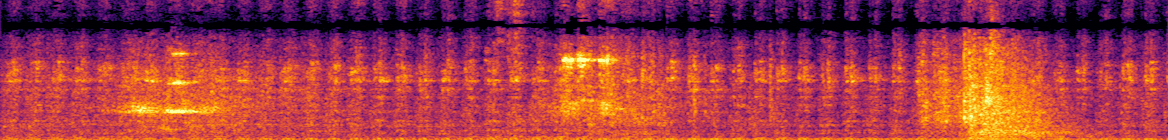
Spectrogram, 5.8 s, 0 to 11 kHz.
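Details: Honda Goldwing GL1200 flat-four: deep, even drone with no misfire stumble or skipped beats; runs smoothly on all four cylinders.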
